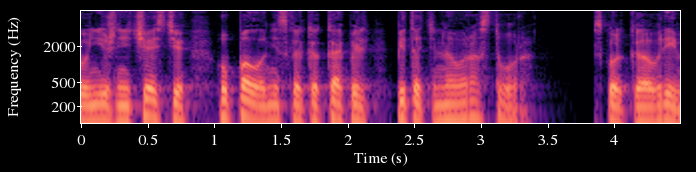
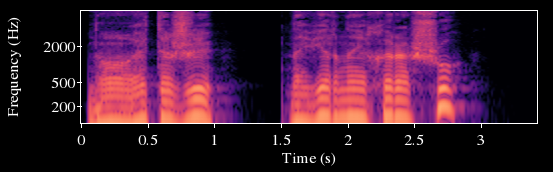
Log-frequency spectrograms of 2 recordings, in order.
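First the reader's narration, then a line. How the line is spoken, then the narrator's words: Uncertain girl's question. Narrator (Russian): неуверенно спросила девушка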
